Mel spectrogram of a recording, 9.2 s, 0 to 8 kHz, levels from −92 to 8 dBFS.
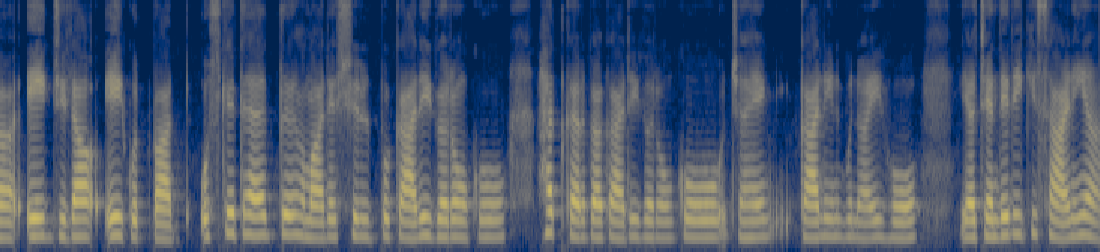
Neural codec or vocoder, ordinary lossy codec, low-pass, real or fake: codec, 16 kHz, 2 kbps, FunCodec, trained on LibriTTS, 25 frames a second; none; none; fake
